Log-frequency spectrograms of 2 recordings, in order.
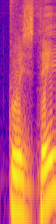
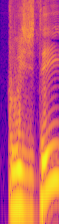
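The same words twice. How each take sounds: First: "টুইসডে" with a long "dei" ending; second of two pronunciations. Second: "টুইসডে" with a shorter ending; first of two pronunciations. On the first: Teacher showing double pronunciation, slow "টুইসডে" with long ending. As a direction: say "টুইসডে" slowly, drawing out the last vowel. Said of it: "double উচ্চারণ দেওয়া হলো". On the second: Teacher showing double pronunciation, slow "টুইসডে" with shorter ending. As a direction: say "টুইসডে" slowly, keeping the last vowel short. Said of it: "এগুলো প্রত্যেকটা পার্থক্য". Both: Shown as a demonstration.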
